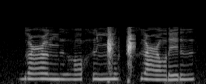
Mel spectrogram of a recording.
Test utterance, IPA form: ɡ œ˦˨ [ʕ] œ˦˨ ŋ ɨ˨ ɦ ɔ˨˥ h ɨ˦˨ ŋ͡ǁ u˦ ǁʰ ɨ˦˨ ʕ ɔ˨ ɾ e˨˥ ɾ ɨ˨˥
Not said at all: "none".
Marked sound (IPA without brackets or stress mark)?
ʕ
